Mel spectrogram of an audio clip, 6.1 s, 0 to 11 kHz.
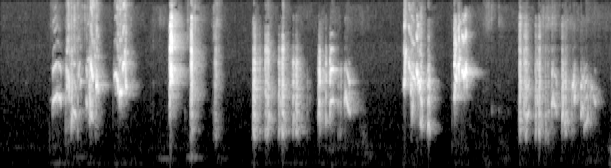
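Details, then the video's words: Pet budgerigars in a busy run of short, scratchy chirps and clicks, coming in small clusters with brief gaps. "1 hour of budgie sounds"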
